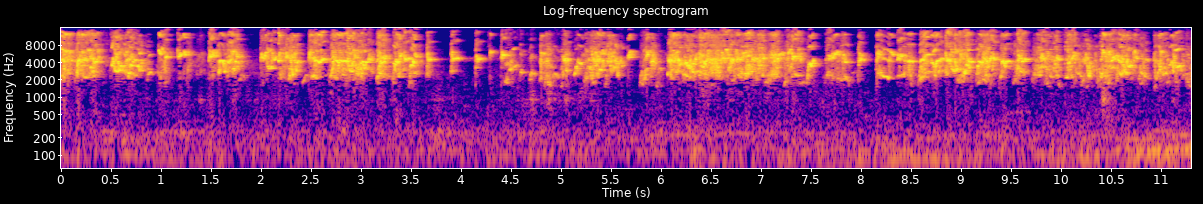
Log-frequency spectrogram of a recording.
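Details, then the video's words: Lovebirds in a communal colony aviary at a farm, recorded in the morning, keep up a long run of high, scratchy, overlapping chirps from many birds, dipping briefly in volume now and then. "Suasana Pagi Di Peternakan Burung Lovebirds di Kandang Koloni, Suara Love bird"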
